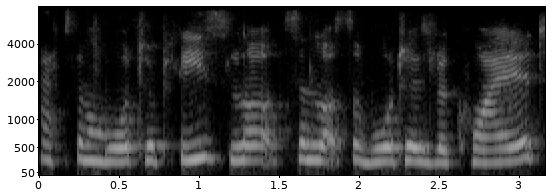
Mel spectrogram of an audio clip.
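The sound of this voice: In a slightly mellow tone, a woman with a high pitch talks at a moderate pace with fairly even intonation.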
